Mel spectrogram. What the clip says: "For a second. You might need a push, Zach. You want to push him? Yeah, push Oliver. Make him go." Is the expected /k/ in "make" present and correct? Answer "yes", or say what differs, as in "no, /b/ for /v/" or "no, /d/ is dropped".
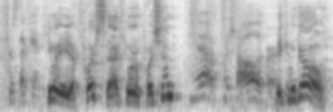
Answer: yes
